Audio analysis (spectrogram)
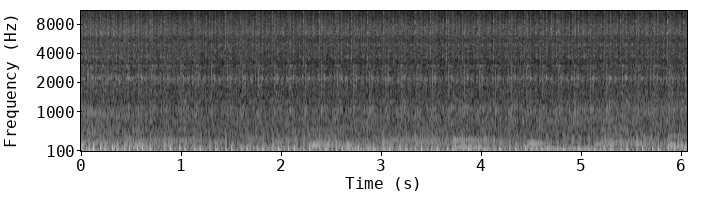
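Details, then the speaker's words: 1972 Moto Guzzi Eldorado back together after a clutch burnt out in stop-go traffic, started before a 200-mile ride. Even, loping V-twin idle with steady firing pulses, no knocks or rattles; starts and sounds good. Normal idle. "Oh, doesn't that sound good? I just love the way this thing starts."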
